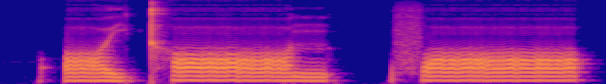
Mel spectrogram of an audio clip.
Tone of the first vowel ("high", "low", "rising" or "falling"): low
